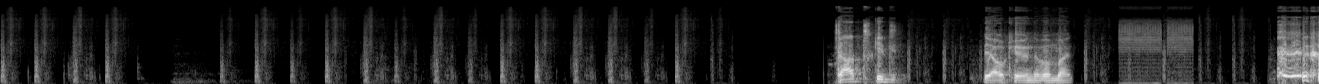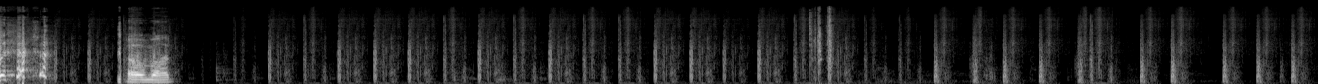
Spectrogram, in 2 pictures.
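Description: Footsteps thud steadily across a floor.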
